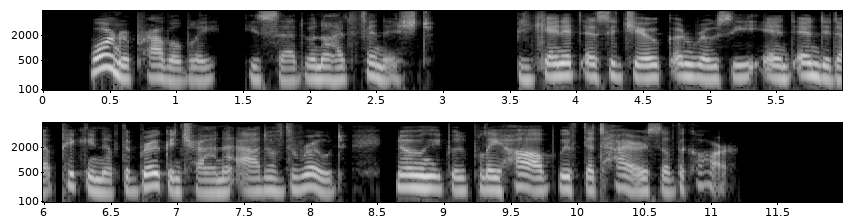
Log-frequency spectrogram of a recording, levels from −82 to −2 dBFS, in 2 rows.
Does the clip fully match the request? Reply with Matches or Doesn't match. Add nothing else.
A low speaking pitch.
Doesn't match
